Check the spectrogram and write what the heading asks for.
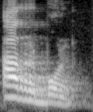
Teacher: palabra árbol ya trae localizada ahí la sílaba tónica es decir aquella sílaba que tiene mayor sonido y entonces se encuentra en la penúltima sílaba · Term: palabra grave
